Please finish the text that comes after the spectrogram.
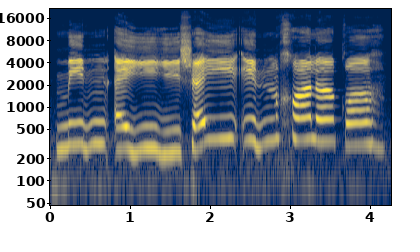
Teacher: من میں نون ساکن کے بعد حمزہ آ رہا ہے، نون کو ظاہر کر کے ادا کریں گے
